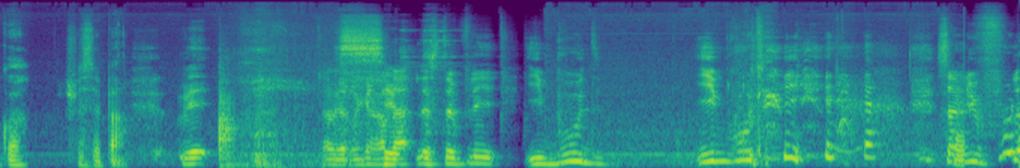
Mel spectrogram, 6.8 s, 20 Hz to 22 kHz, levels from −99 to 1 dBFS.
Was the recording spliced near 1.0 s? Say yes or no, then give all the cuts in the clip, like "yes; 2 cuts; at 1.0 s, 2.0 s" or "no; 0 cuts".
no; 0 cuts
